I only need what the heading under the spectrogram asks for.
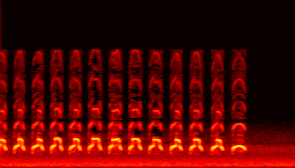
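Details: Calling for fish at dusk, a female osprey at a Montana nest in June gives a loud, fast string of about twelve high chirping whistles, each note sharply arched, ending with a slightly longer final note.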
